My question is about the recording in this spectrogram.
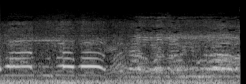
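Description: A group of protesters shouting slogans in unison: short, strongly pitched shouted syllables, several held briefly, over a steady low rumble.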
